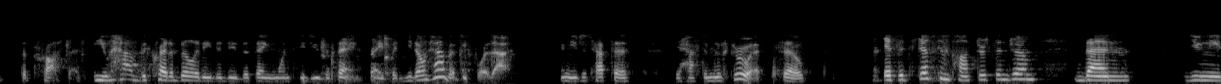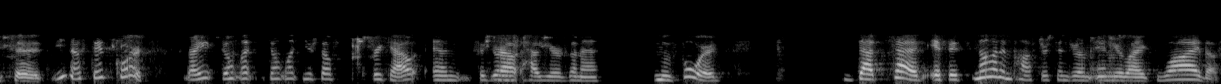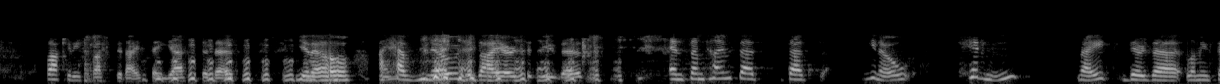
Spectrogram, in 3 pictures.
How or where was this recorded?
phone line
